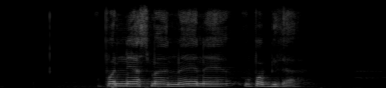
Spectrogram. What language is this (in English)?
Nepali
